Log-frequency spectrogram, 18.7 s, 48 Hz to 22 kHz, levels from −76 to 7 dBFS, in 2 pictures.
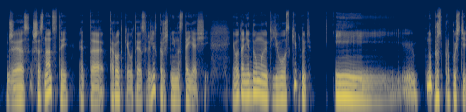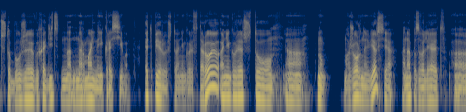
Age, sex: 30-49, male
